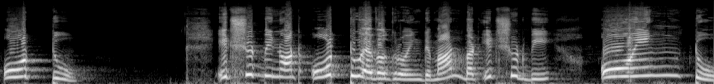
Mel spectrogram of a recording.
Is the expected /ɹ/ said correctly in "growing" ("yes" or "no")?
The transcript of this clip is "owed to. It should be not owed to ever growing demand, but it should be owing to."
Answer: yes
